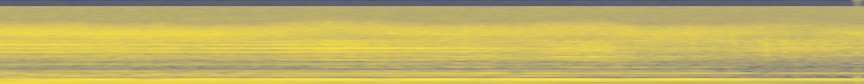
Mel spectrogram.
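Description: Rock band's guitar chord held and ringing steadily, without strumming or drums, fading a little near the end.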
